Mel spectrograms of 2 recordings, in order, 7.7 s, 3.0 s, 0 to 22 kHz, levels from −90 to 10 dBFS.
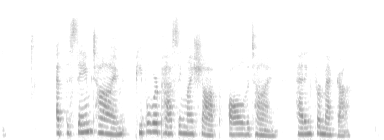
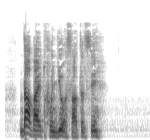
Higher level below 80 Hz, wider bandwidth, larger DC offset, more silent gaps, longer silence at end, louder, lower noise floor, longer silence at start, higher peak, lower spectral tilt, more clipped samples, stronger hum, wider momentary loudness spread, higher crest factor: second, under -90 dBFS vs -60 dBFS; first, 13 kHz vs 11.5 kHz; neither; neither; second, 0.7 s vs 1.05 s; second, -54 LUFS vs -15 LUFS; first, under -90 dBFS vs -70 dBFS; second, 0.05 s vs 0.4 s; second, -36 dBFS vs 0 dBFS; about the same, -5.5 dB/octave vs -4.5 dB/octave; neither; neither; second, 9 LU vs 13 LU; about the same, 18 dB vs 18 dB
